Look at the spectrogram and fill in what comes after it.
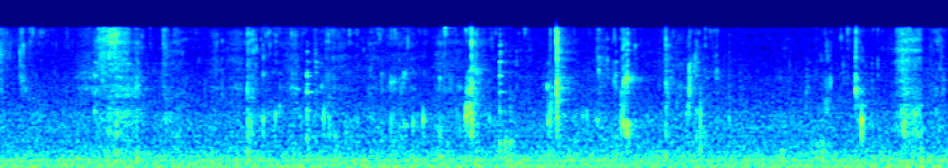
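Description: A person chewing a mouthful of pizza, with scattered small clicks and smacks of the mouth.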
